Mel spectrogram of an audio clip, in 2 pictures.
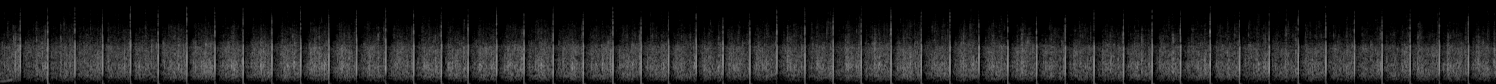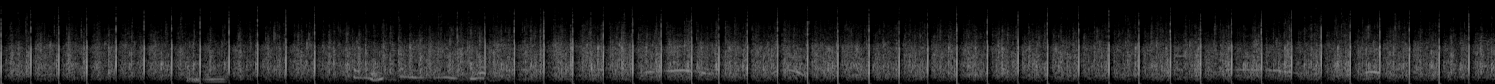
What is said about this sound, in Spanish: Quiero que se pongan en pie, hermanos. Y quiero que le den gracias al Dios que les dio un fiel pastor. Amén. Todos fuertes. Un fuerte aplauso.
